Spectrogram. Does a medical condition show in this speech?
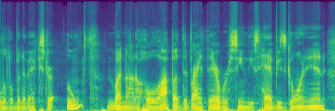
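No.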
